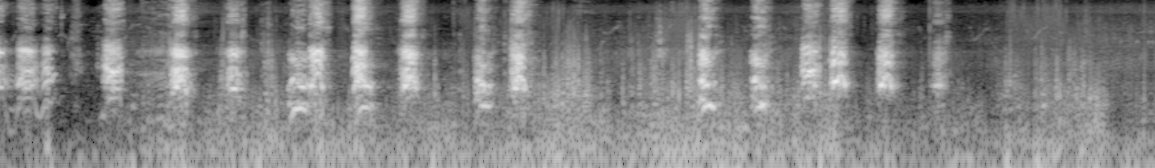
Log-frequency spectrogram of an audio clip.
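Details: Domestic dogs barking nonstop at an empty patch of ground: a steady series of short, clipped barks at roughly half-second intervals, with a brief lull midway before the barking picks up again.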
